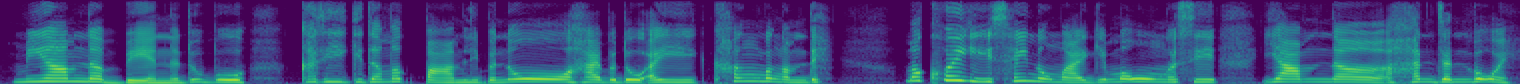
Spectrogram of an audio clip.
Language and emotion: Manipuri, disgusted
